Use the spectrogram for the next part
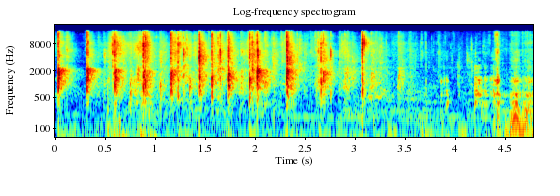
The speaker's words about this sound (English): They're amazing they put up these tents overnight, that we can be together. You know, I think it's fantastic, and I think we, despite all our discomforts, need to applaud what they've done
